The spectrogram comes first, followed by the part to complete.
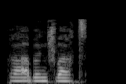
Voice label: "rabenschwarz", German; adjectives

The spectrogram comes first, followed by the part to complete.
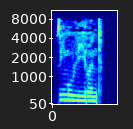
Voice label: "simulierend", German; adjectives

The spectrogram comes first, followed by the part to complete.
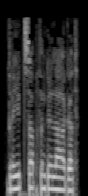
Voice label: "drehzapfengelagert", German; adjectives

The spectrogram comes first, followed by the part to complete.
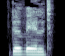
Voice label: "gewählt", german; adjectives

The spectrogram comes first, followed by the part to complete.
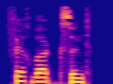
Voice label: "verwachsend", German; adjectives

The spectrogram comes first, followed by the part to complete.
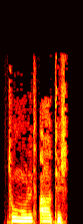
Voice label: "tumultartig", German; adjectives

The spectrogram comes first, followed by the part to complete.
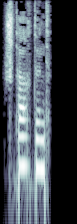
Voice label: "startend", German; adjectives

